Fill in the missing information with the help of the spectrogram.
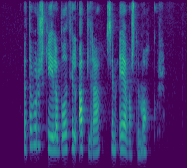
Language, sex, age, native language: Icelandic, female, 40-49, Icelandic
